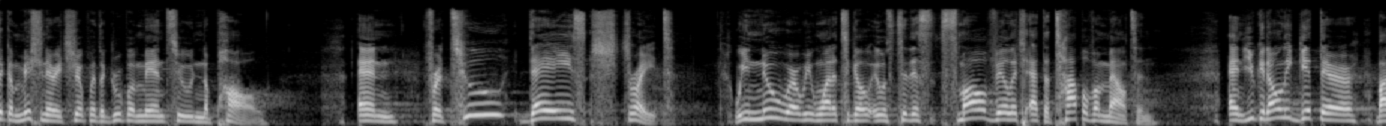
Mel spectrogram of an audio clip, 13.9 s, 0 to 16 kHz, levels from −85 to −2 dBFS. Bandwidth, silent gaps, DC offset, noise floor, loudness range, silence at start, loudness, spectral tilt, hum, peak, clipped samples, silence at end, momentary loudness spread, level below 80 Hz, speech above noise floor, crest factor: 12.5 kHz; none; under 0.1%; -57 dBFS; 3 LU; 0 s; -22 LUFS; -4.5 dB/octave; none; -2 dBFS; under 0.1%; 0 s; 9 LU; -50 dBFS; 36 dB; 20 dB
